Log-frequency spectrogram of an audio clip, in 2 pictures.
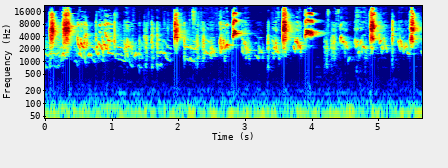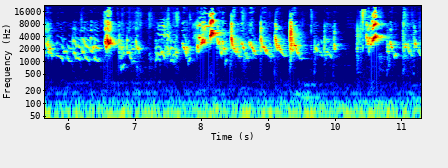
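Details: Pet budgies in steady lively chirping, repeated sharp high squeaks and chattering warbles every second or so throughout, busy and bright, with a faint steady hum below.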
